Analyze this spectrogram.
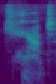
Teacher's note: we push out that t that's the easiest way to make it clear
